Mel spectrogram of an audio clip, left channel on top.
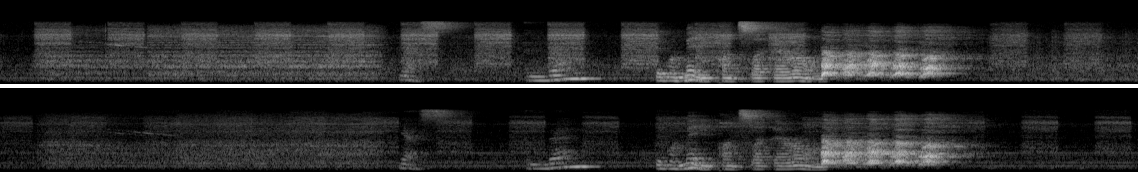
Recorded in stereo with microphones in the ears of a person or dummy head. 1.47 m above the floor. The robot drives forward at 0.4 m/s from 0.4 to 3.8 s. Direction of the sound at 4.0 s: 10° left (ahead or behind).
